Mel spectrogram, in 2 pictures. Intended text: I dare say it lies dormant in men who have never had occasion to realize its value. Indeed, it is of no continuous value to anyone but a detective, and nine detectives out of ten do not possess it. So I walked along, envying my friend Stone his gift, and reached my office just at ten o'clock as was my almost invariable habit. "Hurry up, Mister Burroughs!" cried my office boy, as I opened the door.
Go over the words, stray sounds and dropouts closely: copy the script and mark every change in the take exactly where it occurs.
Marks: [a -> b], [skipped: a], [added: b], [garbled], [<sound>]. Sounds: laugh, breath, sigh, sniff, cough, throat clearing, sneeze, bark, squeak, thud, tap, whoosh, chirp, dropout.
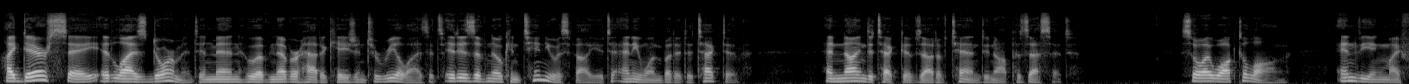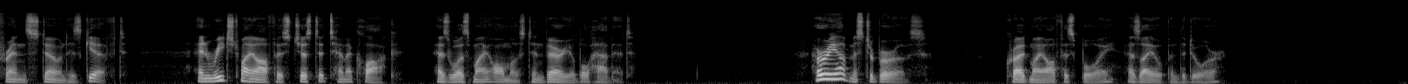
I dare say it lies dormant in men who have never had occasion to realize its [skipped: value. Indeed,] it is of no continuous value to anyone but a detective, and nine detectives out of ten do not possess it. So I walked along, envying my friend Stone his gift, and reached my office just at ten o'clock as was my almost invariable habit. "Hurry up, Mister Burroughs!" cried my office boy, as I opened the door.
